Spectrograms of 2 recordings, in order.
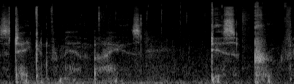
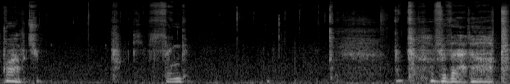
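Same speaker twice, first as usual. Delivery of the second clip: breathy, raised outburst breaking into halting phrases; sudden strained alarm; 3 semitones higher than usual. Acted. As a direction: demand it be covered, urgent and rattled. Alarmed at listener's bleeding finger.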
